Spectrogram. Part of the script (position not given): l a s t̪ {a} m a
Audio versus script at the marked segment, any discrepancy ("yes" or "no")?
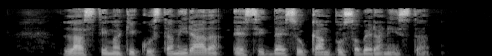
yes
